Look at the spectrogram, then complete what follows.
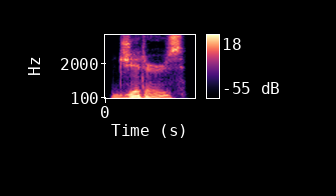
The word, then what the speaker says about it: JTRS: The Joint Tactical Radio System, or JTRS, pronounced jitters, became one of the Pentagon's most ambitious and, honestly, most troubled programs aimed at solving this.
